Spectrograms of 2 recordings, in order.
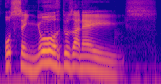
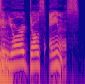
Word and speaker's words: O Senhor dos Anéis: O Senhor dos Anéis. I thought it was Senor dos Anus.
